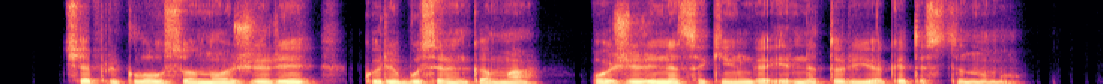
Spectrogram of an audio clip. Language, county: Lithuanian, Šiauliai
